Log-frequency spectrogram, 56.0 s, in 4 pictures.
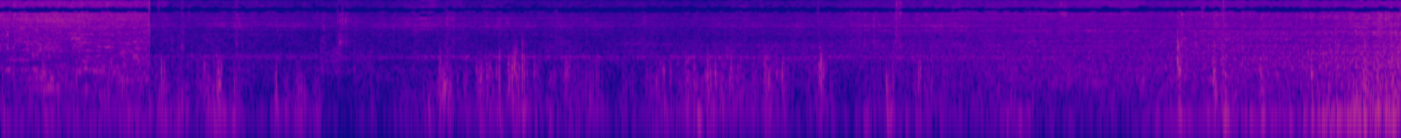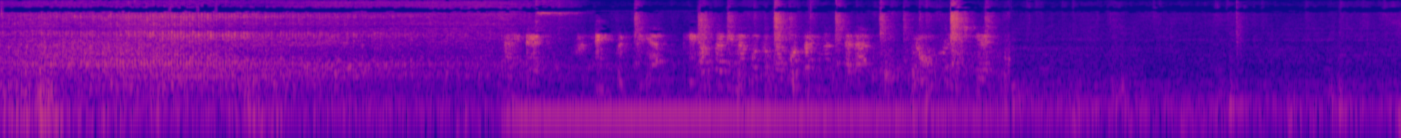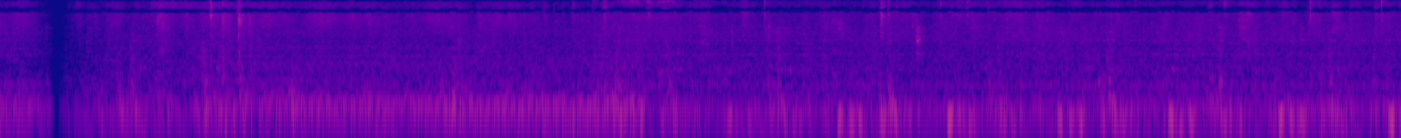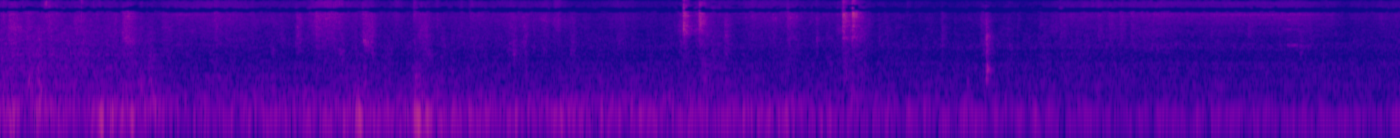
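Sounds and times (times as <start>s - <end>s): train wheels rumbling on rails: 0.0s - 56.0s
diesel engine drone: 11.3s - 56.0s.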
